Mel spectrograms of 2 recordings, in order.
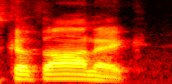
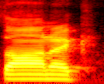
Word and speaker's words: chthonic: so I have been vindicated everybody who says cathodic it's time to stop it is pronounced chthonic as I recall thank you good sir vindication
